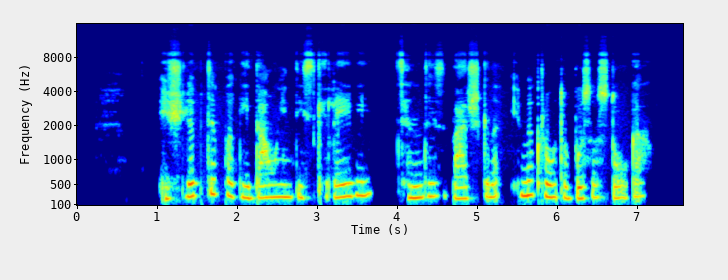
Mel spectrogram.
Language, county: Lithuanian, Vilnius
